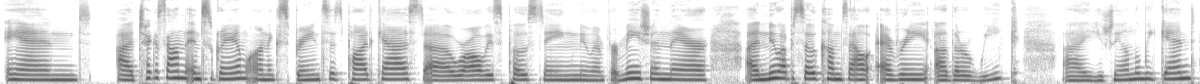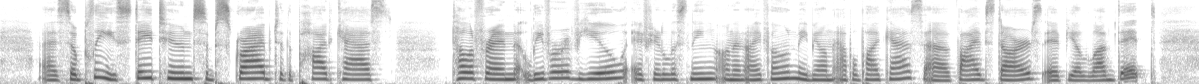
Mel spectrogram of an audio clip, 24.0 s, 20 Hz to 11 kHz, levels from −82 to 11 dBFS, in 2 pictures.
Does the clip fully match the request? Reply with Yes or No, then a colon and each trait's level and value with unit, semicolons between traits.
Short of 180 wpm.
Yes: average, 155 wpm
